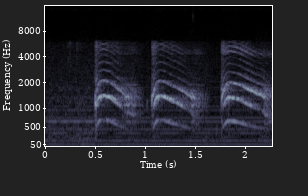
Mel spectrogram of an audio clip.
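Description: A girl imitating a crow with her voice: three harsh caws, each falling in pitch, spaced a little over half a second apart.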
